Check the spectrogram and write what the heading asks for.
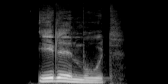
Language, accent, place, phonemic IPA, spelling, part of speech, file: German, Germany, Berlin, /ˈeːdl̩ˌmuːt/, Edelmut, noun, De-Edelmut.ogg
- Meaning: generosity; kind-heartedness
